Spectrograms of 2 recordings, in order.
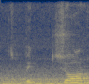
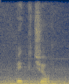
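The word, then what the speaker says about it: picture: का, pick, then पिक्चर, ये च और तो इसमें भी आर साइलेंट है, पिक्चर नहीं होता, पिक्चर।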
